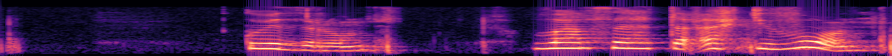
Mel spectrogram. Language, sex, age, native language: Icelandic, female, 8, Icelandic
